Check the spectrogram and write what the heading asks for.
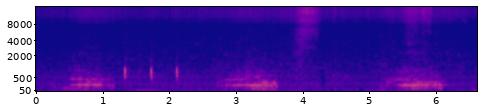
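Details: Small dog sleeping: three low, rough, buzzing snores at a steady rhythm, faint clicks between; he wakes himself up every once in a while; snoring.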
